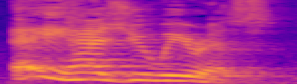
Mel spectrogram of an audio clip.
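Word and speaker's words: Ahasuerus: And they would all in unison scream out at the top of their lungs, "Ahaz Uirus."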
